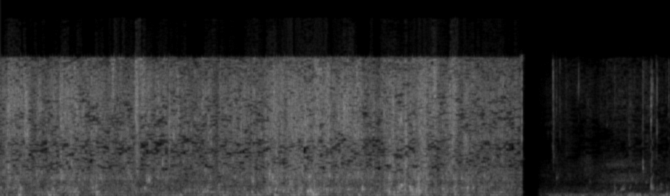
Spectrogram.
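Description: Water pours and splashes out of a bucket holding farmed catfish, a loud continuous gushing that stops abruptly near the end, leaving faint trickles and drips.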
